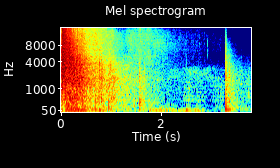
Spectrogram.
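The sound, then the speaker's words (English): A donated Paladin howitzer fires American rounds: a loud booming blast opens and decays into a long rumble, fainter thuds follow, and a second sharp report cracks near the end. “Some units had enough shells, they said. These firing American rounds in a donated Paladin.”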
